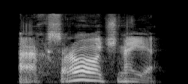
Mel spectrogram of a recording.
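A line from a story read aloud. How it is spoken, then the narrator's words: Shrill reply. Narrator (Russian): пронзительным голосом отозвалась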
